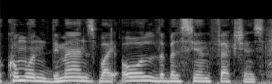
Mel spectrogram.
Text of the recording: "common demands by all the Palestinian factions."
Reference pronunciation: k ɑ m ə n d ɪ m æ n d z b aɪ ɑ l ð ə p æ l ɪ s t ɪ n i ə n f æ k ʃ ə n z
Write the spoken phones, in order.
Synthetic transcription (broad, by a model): k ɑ m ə n d ɪ m æ n d z b aɪ ɑ l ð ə b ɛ l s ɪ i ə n f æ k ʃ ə n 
